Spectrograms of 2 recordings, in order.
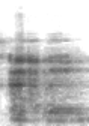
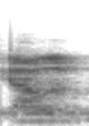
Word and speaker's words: Khaled: So the proper pronunciation is Khaled, like you said, but since not many people can pronounce that, I'm happy with Khaled. I often say Khaled like salad, Yeah, that's it. um, That, or just Khaled. okay.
